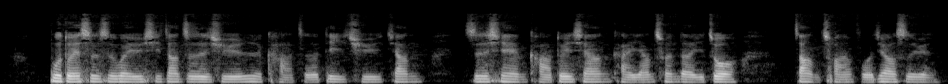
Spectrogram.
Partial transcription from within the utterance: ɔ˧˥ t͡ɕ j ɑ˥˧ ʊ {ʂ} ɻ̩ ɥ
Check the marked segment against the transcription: correct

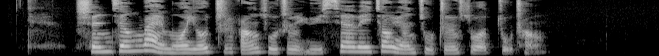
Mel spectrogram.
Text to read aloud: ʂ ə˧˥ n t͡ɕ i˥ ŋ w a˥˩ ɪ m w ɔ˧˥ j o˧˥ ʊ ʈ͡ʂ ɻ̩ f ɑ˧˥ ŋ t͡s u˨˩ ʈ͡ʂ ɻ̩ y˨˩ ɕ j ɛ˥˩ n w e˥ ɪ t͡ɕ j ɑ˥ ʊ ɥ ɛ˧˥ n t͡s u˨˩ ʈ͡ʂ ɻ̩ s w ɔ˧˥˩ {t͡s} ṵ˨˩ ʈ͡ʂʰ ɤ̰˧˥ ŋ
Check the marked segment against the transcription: correct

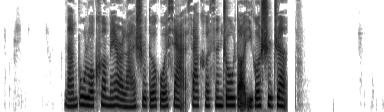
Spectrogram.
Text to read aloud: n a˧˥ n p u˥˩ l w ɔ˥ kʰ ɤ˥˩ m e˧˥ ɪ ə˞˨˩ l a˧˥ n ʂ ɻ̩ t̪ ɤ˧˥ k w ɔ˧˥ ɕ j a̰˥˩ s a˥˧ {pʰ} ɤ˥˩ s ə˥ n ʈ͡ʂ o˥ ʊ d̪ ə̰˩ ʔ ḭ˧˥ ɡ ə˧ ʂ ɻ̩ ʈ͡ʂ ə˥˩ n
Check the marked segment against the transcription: incorrect: kʰ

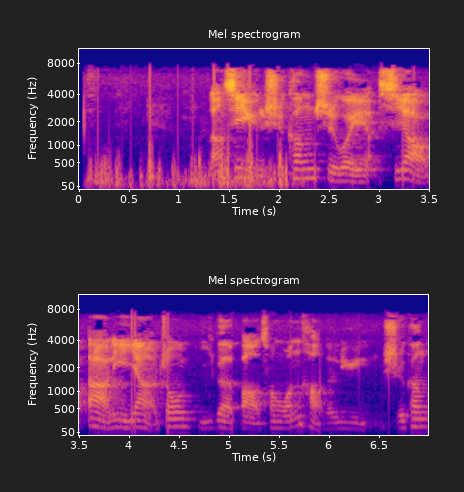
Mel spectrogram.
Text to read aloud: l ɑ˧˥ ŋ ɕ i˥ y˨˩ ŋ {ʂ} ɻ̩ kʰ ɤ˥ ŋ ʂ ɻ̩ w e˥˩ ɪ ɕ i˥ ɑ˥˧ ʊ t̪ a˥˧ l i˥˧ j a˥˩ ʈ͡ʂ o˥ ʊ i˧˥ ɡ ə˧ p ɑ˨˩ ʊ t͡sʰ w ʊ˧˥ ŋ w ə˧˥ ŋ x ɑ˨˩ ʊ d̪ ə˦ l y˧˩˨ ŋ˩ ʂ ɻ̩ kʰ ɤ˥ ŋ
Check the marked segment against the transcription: correct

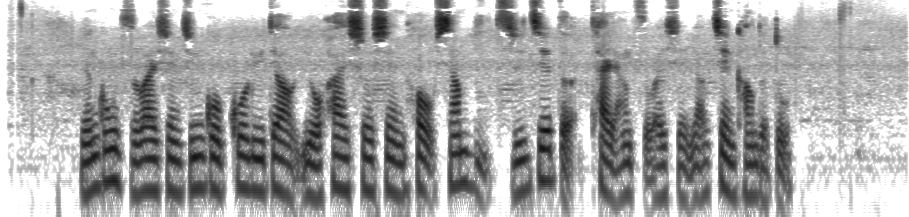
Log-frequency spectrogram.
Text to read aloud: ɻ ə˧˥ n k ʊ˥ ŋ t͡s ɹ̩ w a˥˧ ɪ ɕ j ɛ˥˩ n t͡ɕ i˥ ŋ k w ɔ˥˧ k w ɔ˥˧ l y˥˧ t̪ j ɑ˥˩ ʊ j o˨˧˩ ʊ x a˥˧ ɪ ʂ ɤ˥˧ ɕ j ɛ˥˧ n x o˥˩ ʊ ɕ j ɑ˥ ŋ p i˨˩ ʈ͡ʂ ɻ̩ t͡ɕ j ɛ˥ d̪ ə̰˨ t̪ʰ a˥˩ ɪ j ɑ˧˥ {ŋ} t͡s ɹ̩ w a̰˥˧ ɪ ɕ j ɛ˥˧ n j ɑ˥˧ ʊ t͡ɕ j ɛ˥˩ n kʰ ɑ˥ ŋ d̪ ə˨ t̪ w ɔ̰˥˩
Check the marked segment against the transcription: correct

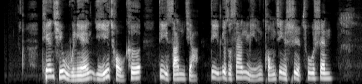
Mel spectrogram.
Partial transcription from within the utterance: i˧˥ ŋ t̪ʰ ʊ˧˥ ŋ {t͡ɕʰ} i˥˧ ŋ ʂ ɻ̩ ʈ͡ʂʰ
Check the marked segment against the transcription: incorrect: t͡ɕ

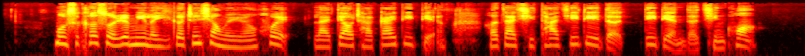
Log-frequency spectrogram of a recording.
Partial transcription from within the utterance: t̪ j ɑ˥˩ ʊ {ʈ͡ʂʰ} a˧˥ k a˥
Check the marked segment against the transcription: correct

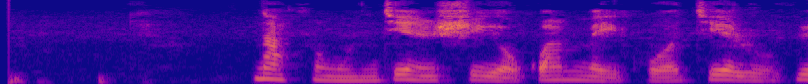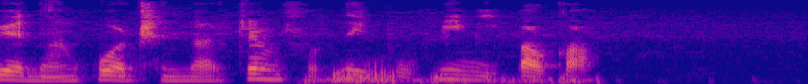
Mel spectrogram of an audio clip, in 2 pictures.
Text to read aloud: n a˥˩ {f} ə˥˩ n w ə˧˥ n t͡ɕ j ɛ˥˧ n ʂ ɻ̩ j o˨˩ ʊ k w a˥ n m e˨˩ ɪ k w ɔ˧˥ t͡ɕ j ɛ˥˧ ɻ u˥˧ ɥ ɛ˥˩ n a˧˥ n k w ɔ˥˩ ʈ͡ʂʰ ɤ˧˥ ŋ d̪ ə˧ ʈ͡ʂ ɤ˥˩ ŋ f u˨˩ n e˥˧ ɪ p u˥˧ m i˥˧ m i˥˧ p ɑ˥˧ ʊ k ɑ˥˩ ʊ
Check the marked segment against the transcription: correct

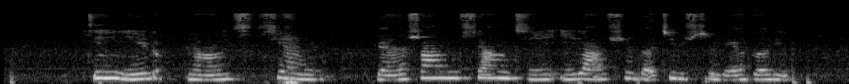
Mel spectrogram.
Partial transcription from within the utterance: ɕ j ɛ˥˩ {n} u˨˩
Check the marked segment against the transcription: correct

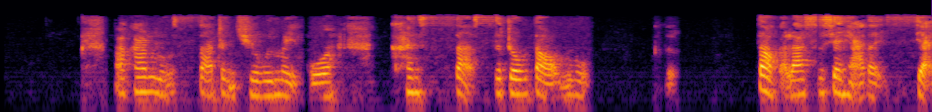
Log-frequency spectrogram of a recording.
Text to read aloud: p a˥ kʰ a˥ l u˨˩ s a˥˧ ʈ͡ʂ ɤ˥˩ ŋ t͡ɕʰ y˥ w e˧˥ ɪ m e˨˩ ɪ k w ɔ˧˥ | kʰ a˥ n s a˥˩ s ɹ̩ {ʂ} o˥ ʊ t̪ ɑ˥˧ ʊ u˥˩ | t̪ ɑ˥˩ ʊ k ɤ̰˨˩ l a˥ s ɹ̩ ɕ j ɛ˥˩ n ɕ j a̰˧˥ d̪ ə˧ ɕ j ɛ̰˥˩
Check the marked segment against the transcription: incorrect: ʈ͡ʂ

